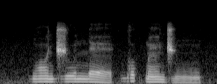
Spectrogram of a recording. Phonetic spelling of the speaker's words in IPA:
ɡ ɔ̃˦ d͡ʒ u˦ n ɛ˦˨ | ɡ o˦ k͡p ɛ̃˧ d͡ʒ ũ˨

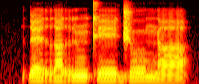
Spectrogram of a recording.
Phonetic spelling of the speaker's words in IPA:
ɗ ɛ˨ r a˨ r ũ˦ kʼ eː˨ d͡ʒ oː˦ ŋ a˨

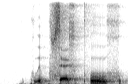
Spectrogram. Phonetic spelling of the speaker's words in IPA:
kʷ ḛ kʷ s æ̰ x pʼ u x

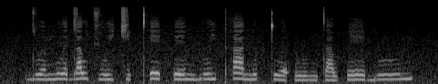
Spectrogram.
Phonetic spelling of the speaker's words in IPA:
d u˩ ə̯ m u˧˩ ə̯ d a˥˨ w t͡ɕ uː˩ j t͡ɕ e˧˩ p̚ t̪ʰ eː˥˨ t̚ p eː˧ m b uː˧˥ j pʰ a˥˨ n u˥˨ p̚ t̪ u˩ ə̯ ʔ uː˩ ŋ t̪ a˧˩ w p eː˥˨ b uː˧˥ m

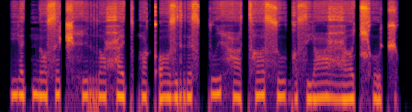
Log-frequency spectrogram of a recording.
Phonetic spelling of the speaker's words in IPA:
j ɛ tʲ n ɔ s ɛ t͡ʃ h i r ɔ ħ ɛ tʲ qʷ ʌ kʼ ɔ z rʲ ʌ s tʷ i h ɑ tʰ ʌ s u ɡ ɔ s j ɑ ʕ ʌ t͡ɕʰ u t͡ʃ

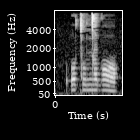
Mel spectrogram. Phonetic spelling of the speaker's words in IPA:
ʔ o ǀ u ŋ͡ǀ ɛ ɡ ɔ

